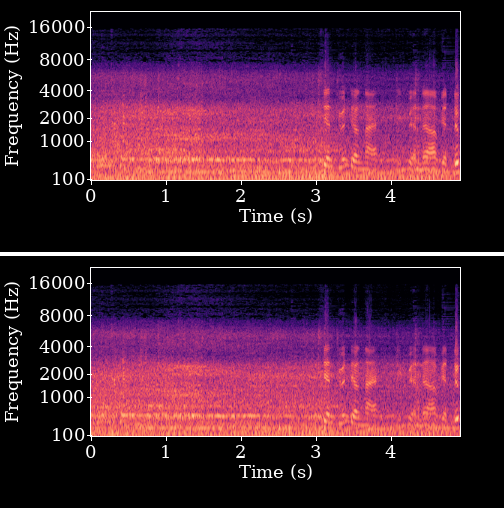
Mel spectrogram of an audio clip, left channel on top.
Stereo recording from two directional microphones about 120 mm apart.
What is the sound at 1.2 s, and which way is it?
Vehicle, 90° right.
